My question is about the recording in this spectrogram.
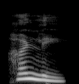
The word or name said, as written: ಹಳ್ಳಿ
